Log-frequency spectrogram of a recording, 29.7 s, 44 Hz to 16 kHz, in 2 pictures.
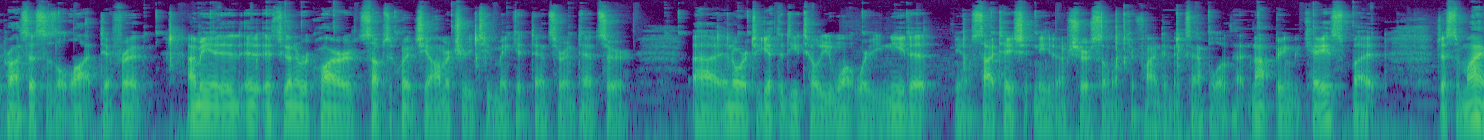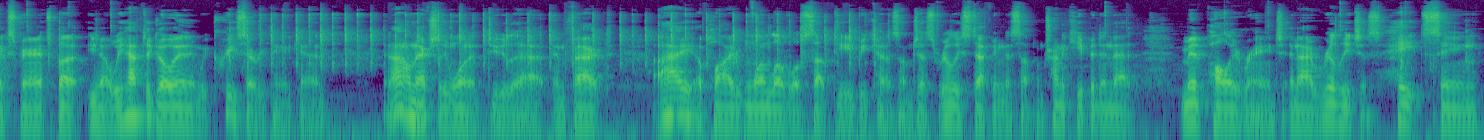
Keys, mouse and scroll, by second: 0.4 click, 1.6 q, 1.9 click, 2.3 scroll down 3, 2.6 shift+middle click, 2.9 scroll up 1, 3.0 middle click, 3.8 click, 4.1 middle click, 4.7 q, 5.0 click, 5.6 click, 6.0 shift+click, 6.6 shift+click, 7.1 q, 7.3 click, 8.5 click, 8.7 shift+click, 9.3 click, 9.5 1, 9.8 click, 9.9 shift+click, 10.4 shift+click, 11.1-11.6 typing, 11.9 click, 12.5 middle click, 13.5 middle click, 15.1 scroll down 3, 15.5 middle click, 16.0-17.1 scroll up 2, 17.2 ctrl+z, 17.5 ctrl+z, 18.0 ctrl+z, 18.2 ctrl+z, 18.7 ctrl+z, 18.9 ctrl+z, 19.4 ctrl+z, 19.6 ctrl+z, 19.8 ctrl+z, 20.3 ctrl+z, 20.5 ctrl+z, 21.0 ctrl+z, 21.2 ctrl+z, 21.8 ctrl+z, 22.1 ctrl+z, 22.3 ctrl+z, 23.0 ctrl+z, 23.3 ctrl+z, 23.6 ctrl+z, 24.1-26.9 middle drag, 26.9 click, 27.5 middle click, 28.2 scroll up 2, 28.8 shift+middle click.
